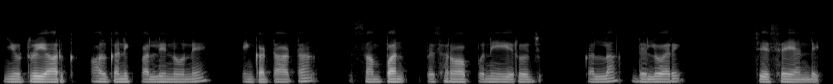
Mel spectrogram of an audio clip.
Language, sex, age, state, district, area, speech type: Telugu, male, 18-30, Telangana, Peddapalli, rural, read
